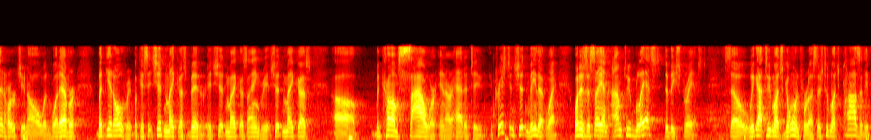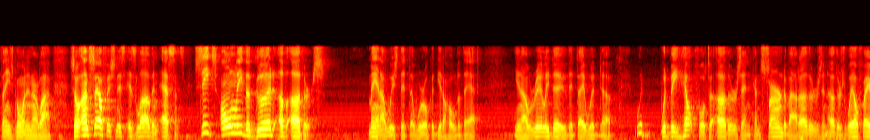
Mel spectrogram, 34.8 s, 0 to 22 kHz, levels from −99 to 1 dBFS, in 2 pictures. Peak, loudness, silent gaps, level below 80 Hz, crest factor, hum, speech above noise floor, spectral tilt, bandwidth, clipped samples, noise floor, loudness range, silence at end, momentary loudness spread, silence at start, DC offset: 0 dBFS; -22 LUFS; none; -48 dBFS; 22 dB; none; 30 dB; -7 dB/octave; 5.8 kHz; under 0.1%; -52 dBFS; 7 LU; 0 s; 15 LU; 0 s; under 0.1%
